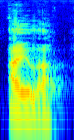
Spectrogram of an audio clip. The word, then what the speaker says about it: Islay: Islay, pronounced Islay, has been one of Scotland's whiskey heartlands since at least the 1700s.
